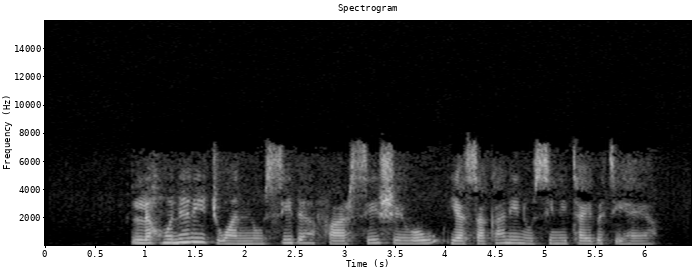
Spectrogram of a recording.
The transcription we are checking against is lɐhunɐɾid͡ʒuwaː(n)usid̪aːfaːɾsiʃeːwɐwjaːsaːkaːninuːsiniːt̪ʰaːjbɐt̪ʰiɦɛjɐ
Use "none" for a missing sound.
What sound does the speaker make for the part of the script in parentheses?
nː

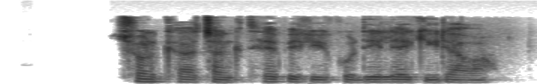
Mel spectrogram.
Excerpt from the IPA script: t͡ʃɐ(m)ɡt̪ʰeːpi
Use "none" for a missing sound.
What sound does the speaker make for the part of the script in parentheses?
ŋ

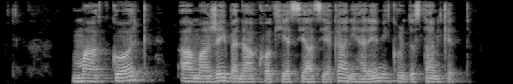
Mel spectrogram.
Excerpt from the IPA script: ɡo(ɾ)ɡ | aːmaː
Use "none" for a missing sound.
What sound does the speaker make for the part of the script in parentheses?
ɾ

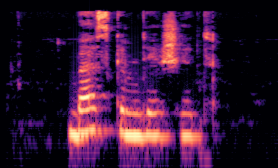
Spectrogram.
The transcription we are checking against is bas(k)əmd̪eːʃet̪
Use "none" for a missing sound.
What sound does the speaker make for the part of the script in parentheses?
k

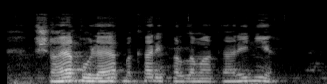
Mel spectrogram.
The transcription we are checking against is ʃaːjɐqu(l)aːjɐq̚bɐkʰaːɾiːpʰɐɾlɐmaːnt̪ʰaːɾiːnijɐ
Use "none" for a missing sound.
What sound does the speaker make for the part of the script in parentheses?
l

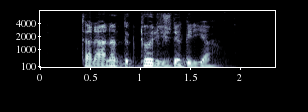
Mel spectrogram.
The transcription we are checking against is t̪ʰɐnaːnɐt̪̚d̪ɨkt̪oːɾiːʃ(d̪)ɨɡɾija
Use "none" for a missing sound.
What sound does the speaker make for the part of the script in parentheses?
d̪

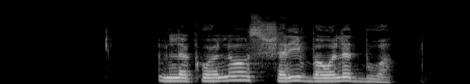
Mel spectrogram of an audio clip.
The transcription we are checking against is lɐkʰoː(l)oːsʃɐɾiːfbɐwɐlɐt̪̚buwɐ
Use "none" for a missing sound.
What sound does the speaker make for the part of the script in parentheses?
l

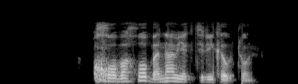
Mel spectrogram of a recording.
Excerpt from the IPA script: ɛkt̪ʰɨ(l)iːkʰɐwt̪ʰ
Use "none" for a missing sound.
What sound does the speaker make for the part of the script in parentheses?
ɾ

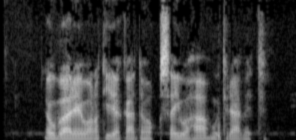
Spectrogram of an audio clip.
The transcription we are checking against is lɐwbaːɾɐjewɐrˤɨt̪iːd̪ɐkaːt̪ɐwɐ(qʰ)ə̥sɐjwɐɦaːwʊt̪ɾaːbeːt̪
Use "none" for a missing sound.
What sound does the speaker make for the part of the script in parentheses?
q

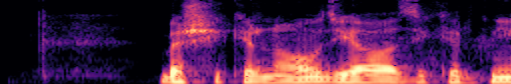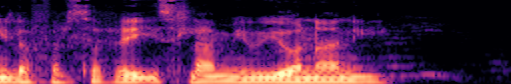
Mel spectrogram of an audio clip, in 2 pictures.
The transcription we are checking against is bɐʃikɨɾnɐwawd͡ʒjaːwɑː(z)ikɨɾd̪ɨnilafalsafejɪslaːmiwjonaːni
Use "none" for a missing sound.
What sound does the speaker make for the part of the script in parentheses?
z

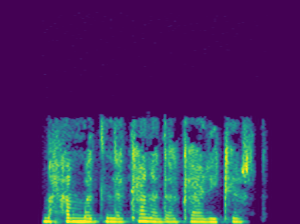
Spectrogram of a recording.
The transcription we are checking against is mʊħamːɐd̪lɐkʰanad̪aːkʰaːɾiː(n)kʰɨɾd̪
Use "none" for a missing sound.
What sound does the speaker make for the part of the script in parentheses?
none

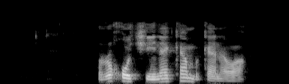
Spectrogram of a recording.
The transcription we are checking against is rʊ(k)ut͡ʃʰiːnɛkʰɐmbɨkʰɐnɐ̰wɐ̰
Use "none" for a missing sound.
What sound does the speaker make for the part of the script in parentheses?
q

